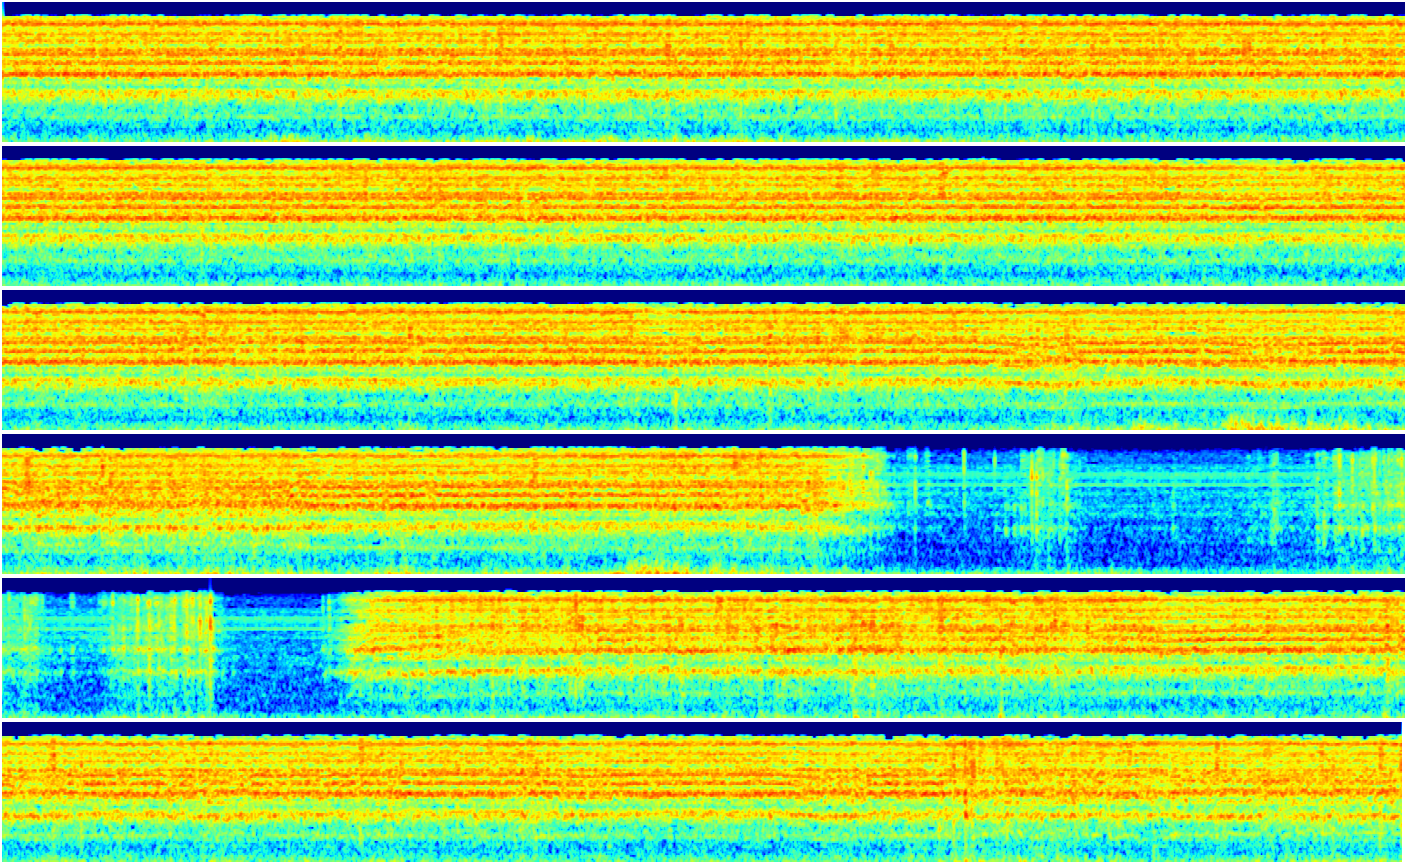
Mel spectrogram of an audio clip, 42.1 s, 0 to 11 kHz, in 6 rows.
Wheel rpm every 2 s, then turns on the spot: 160, 160, 160, 160, 160, 160, 160, 160, 160, 160, 160, 160, 100, 10, 20, 140, 160, 160, 160, 160, 160.
none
